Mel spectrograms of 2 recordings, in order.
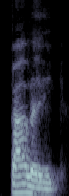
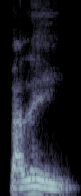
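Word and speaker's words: ballet: E um detalhe, no inglês britânico, a sílaba forte é primeiro. No inglês americano, a sílaba forte é segundo e tal. Sem delondas, palei. E no inglês americano, balei. Palei balei. Então, se você estiver em Londres, balei. Se tiver em Nova York, balei.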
